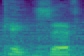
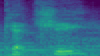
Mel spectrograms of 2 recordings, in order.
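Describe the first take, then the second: First: The name sounds like 'kate sith'. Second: The name sounds like 'ket-chee'. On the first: This follows the spelling, as most people say it. "everyone pronounces it Kate Sif" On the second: This follows the original mythological name. "the mythological figure that the robot cat is based on is called Ketchi"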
